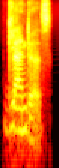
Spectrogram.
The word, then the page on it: glanders: Indian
